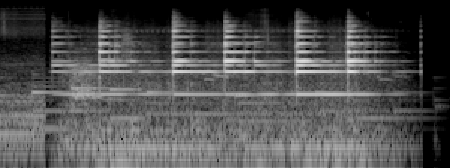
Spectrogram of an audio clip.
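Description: Bell-like chimes: six struck notes, roughly in pairs, each ringing out and fading over a faint steady tone, stopping shortly before the end.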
